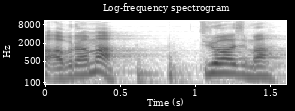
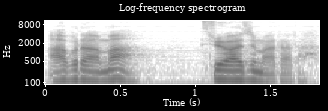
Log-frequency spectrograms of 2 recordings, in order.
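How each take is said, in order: First: Loud, firm command; God's voice. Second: Low, calm divine reassurance; God's voice. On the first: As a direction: call out insistently to someone frightened. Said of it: "하나님께서 처음 찾아와서". (크고 단호하게) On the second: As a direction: speak gently down to a frightened servant. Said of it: "하나님께서 처음 나타나서 이렇게". (낮고 차분하게) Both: Acted.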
